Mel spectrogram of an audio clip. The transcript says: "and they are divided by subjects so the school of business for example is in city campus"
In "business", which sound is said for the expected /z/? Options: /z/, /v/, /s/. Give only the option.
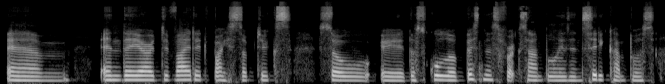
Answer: /z/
